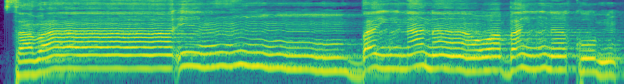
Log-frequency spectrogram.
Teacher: اور ام بیننا، سوا یہ حمزہ ایک ہی کلمہ ہے اور جب اس کو آگے ملائیں گے تو یہاں اقلاب ہوگا، کیوں؟ اس لیے کہ تنوین کے بعد با رہی ہے تو یہاں اقلاب کر کے پڑھیں گے۔ سواء بیننا وبینکم، بیننا یا لین یا ساکن سے پہلے باقی پر زبر، ننا الف مدہ، وبینکم یہاں بھی یا لین۔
